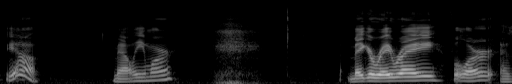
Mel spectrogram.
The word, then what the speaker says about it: Malamar: We got Mega Malamar or Malmar. We're just going to take that A right out of there. Yeah. Malamar.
